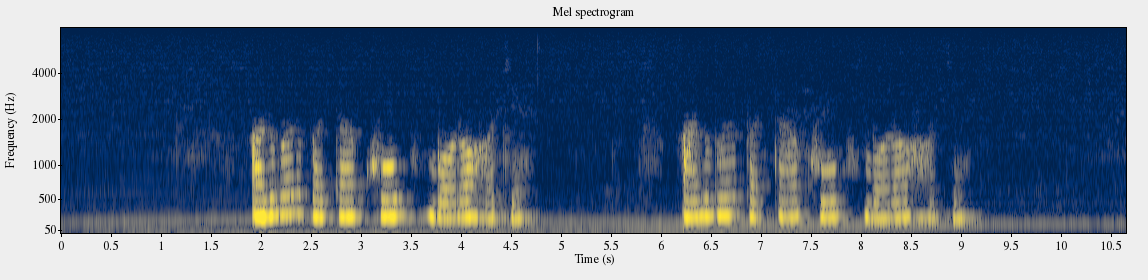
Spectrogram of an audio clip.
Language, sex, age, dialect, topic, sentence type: Magahi, female, 18-24, Northeastern/Surjapuri, agriculture, statement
